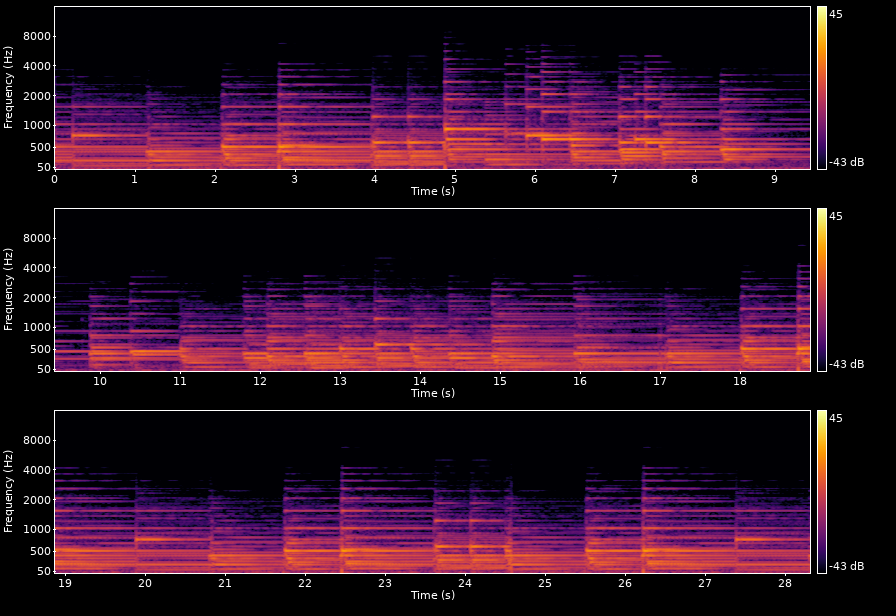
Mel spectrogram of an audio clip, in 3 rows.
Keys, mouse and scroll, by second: 0.6 click, 3.1 click, 5.2 alt+click, 5.4 alt+click, 5.8 alt+middle click, 6.0 alt+middle click, 6.3 alt+right click, 6.5 alt+right click, 6.8 alt+click, 6.9 alt+click, 7.3 alt+middle click, 7.6 alt+middle click, 7.6 alt+right click, 7.9 alt+right click, 8.2 alt+click, 8.4 alt+click, 8.8 alt+middle click, 9.1 alt+right click, 9.7 alt+right click, 11.3 alt+right click, 13.5 ctrl+d, 16.9 _, 18.8-20.3 typing, 22.7 click, 23.4 click, 23.8 click, 24.4 BackSpace.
